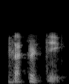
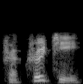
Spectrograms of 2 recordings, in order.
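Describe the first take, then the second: First: The middle syllable sounds like 'kri'. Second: The middle syllable sounds like 'kroo'. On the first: The speaker calls it right. "instead of Prakriti" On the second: The speaker calls it wrong. "a mispronunciation like Prakruti"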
